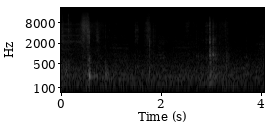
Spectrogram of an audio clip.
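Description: A cardboard box bumps and scrapes as it is set down.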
